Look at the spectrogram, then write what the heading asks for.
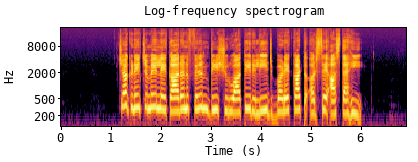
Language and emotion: Dogri, neutral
